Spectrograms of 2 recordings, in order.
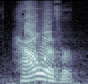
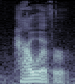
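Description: First: "However," said loud with a falling tune; a mock-grand "However," announcing the twist; loud dramatic however. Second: Said in the usual way. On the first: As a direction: boom out "However," for effect. Dramatic repeated transition word.

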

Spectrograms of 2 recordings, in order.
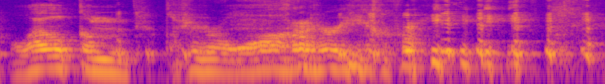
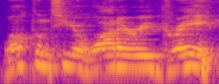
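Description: First: Very slow, drawn-out mock-eerie welcome with laughter; exaggerated elongated spooky greeting; rolled-off delivery. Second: Said in the usual way. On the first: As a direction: roll and stretch every word for comic effect. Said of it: "you gotta roll that off". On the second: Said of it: "Nah, baby, you gotta roll that off".

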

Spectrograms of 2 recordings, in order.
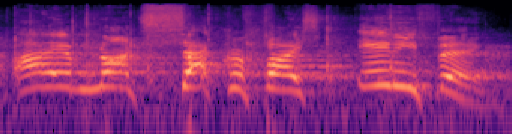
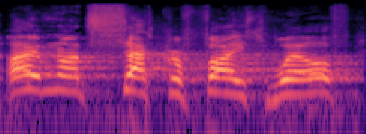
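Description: First: Not pushed higher in a ringing preach; stress on NOT. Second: Said in the usual way. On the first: Real, not acted.

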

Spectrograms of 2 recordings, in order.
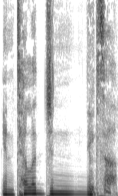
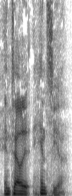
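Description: First: Intelligenza said slowly and carefully, unsure of the sounds; slow hesitant Intelligenza; unsure pronunciation. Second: Slow corrective intelligentsia; corrected pronunciation. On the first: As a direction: sound out Intelligenza haltingly, like a guess. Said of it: "I don't know how to pronounce this". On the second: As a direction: teach intelligentsia carefully, g like an h. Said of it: "Spanish tip for you". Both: Shown as a demonstration.

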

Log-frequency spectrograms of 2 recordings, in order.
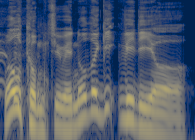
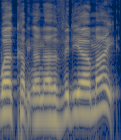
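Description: First: Loud, higher hammed-up Yorkshire welcome; exaggerated Yorkshire accent. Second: High, loud mock southern English; put-on southern English accent. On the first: Dub over his southern videos, exaggerated Yorkshire accent. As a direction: belt out a broad mock Yorkshire intro. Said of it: "Turn up the Yorkshire". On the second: Yorkshireman imagining his future southern videos, mock southern accent. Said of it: "doing a few videos down south".

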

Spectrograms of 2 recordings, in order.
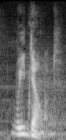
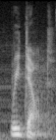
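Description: Both takes have the same delivery.

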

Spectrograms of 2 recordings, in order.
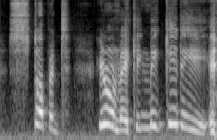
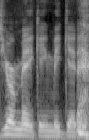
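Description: First: Much higher, a giddy squealing plea; dizzy Doctor protest. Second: Said in the usual way. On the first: Retold or imitated. The Doctor spun into darkness by the Time Lords, squealing giddily. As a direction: squeal it while spinning out of control. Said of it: "And then he's like". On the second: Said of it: "no one says".

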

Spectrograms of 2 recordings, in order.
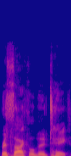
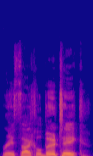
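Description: First: Recycle Boutique softer, falling at the end; announcer inflection. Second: Recycle Boutique with a lift on BOUTIQUE; announcer inflection. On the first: Comedian playing with a shop name like a train stop, falling announcer inflection. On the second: Comedian playing with a shop name like a train stop, announcer inflection. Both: Shown as a demonstration. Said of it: "sounds like someone's announcing".

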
